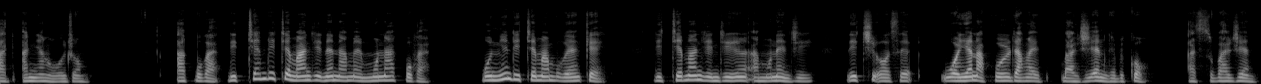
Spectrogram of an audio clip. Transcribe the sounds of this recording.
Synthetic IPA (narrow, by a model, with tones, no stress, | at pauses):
a˨ɲa˦ŋ˨wo˨d͡ʒo˦ŋ | a˨k͡pu˨ɣa˨di˨te˦m˦di˦te˦ma˨n̩˦d͡ʒi˦ne˦na˨me˨mu˦na˦k͡pu˨ka˨ | bu˨ɲi˦n̩˦i˦te˦ma˦m̩˦bu˨ɣe˨ŋ̩˦ke˨ | di˨te˦ma˦n̩˦d͡ʒi˨n̩˦di˦a̰˨mu˦ne˦n̩˨˦d͡ʒi˦ | di˦t͡ʃi˦o˨se˦ | wo˦˨je˦na˨pu˦ɾi˦da˦ŋe˦ba˨d͡ʒe˦n˨ke˨bi˦ko˦ | a˨su˦ba˦d͡ʒe˦n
